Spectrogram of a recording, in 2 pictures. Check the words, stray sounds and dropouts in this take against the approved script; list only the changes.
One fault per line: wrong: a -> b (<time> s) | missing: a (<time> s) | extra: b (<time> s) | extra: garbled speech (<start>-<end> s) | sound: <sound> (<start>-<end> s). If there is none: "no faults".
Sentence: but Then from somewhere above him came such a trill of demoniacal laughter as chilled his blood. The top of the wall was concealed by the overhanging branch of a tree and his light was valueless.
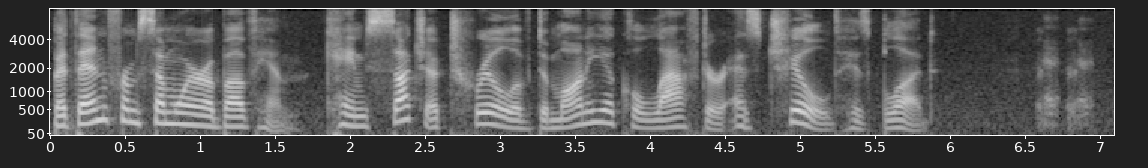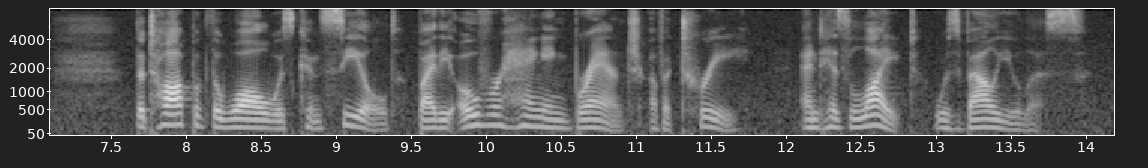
sound: laugh (6.6-7.0 s)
